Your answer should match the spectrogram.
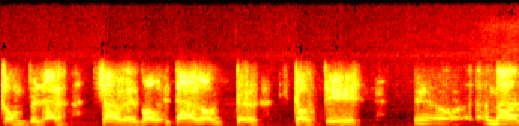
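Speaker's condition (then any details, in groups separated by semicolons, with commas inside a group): Cerebral palsy; considered a functional impairment not a disease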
